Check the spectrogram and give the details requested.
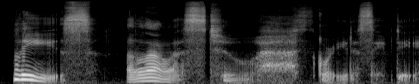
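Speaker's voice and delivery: spoken tightly through clenched, gritted teeth. A narrator reads a man's words to the princess, through gritted teeth. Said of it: "Through gritted teeth he continued".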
